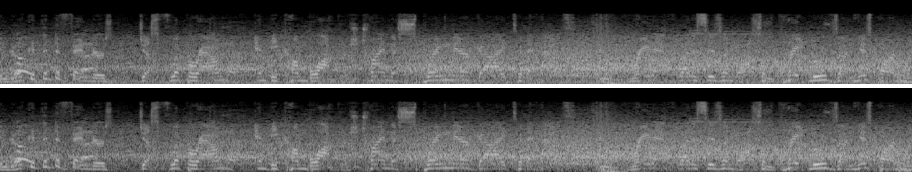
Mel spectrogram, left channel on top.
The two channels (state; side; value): noise; left; rumble, 14 dB below the sound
